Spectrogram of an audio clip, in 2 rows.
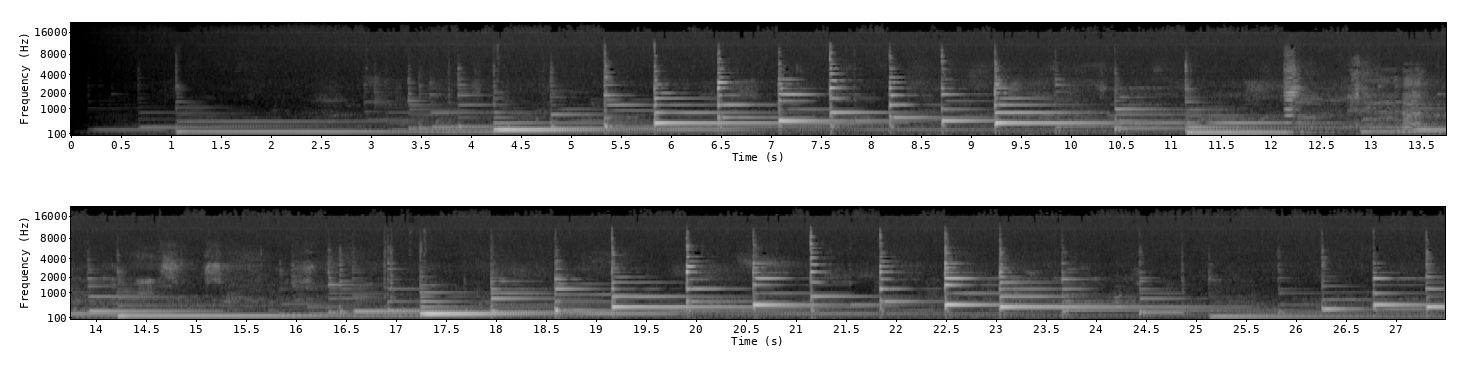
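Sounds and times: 
harp playing outdoors: 0.2 - 27.4
background crowd chatter: 11.8 - 16.8.

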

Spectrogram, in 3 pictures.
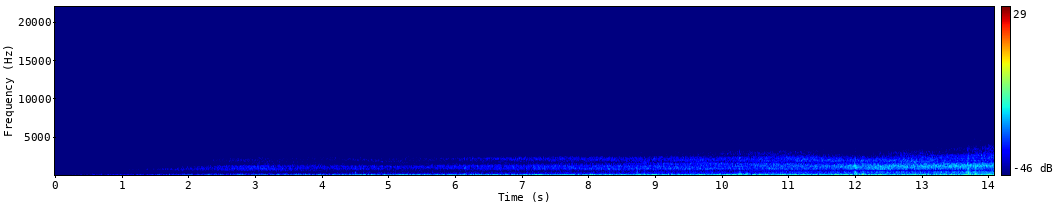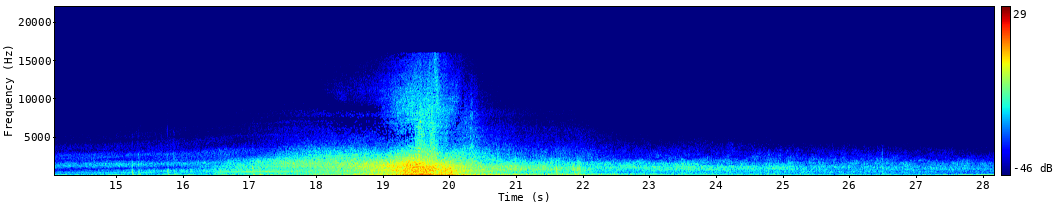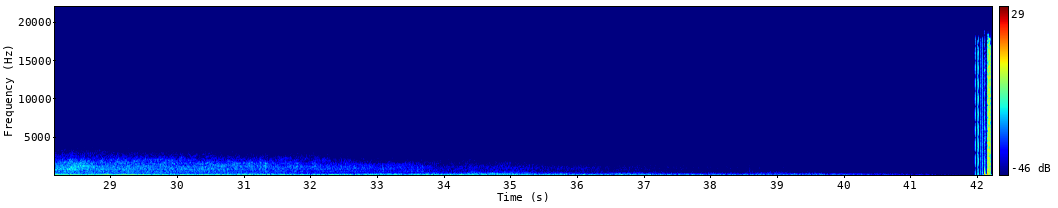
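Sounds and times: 
2005 Toyota Highlander V6 passing by very fast: 9.6 - 31.3.

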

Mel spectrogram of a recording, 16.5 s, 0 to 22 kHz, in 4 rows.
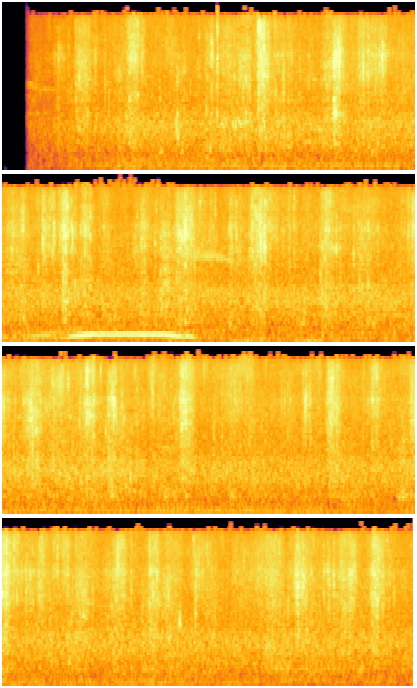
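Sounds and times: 
cattle feeding with crunching, rustling and tearing: 0.5 - 16.5
cow giving a low drawn-out moo: 4.2 - 6.8.

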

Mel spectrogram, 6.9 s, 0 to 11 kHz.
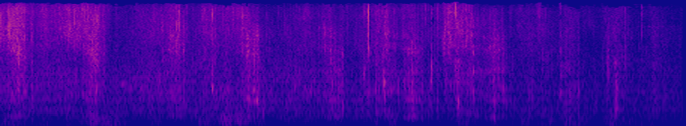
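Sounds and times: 
horse chewing hay: 0.0 - 6.2.

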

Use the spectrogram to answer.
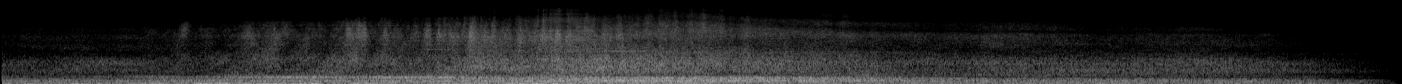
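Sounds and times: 
1985 PC-9A military trainer aircraft landing: 0.1 - 13.6.

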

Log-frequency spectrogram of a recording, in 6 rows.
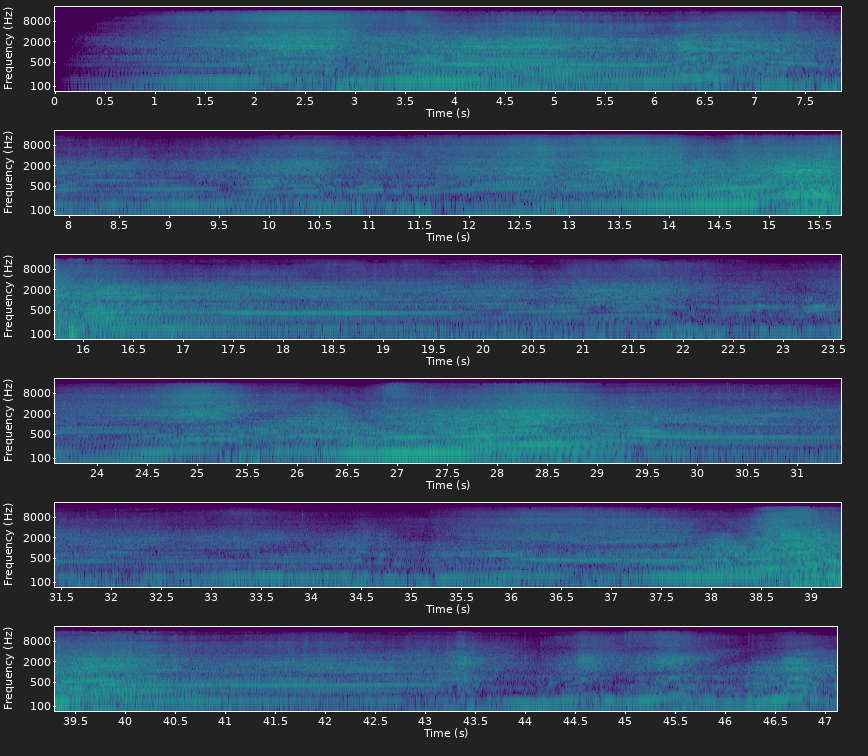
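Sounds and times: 
Yamaha Exciter 440 snowmobile: 0.0 - 47.1.

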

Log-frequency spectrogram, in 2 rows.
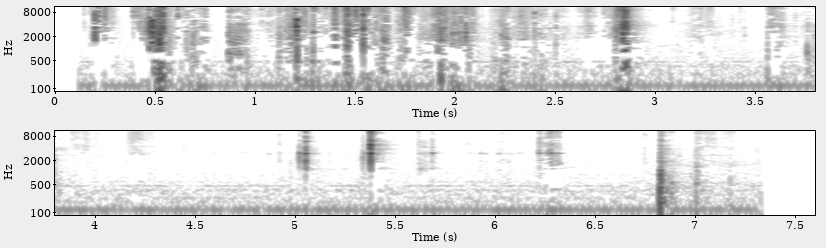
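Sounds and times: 
champagne foil being unwrapped: 0.2 - 5.0.

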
